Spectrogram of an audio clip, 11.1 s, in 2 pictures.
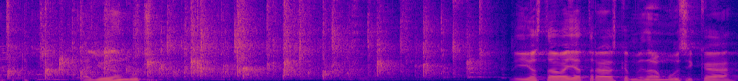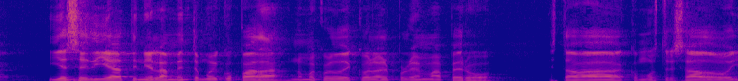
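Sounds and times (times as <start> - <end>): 
audience applause: 0.0 - 3.8
laughter: 0.0 - 3.8
speech: 0.6 - 1.2, 3.8 - 11.0.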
